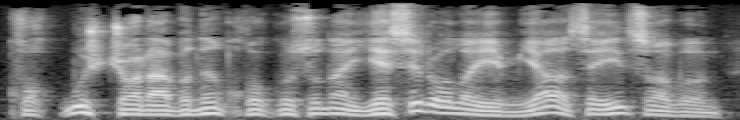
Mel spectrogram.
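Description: A man's voice: on the low side, lively intonation, normal speed, fairly bright tone. A man reading a story voices a wounded, hardy man who soothes his wife in florid, tender words. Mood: tender soothing.

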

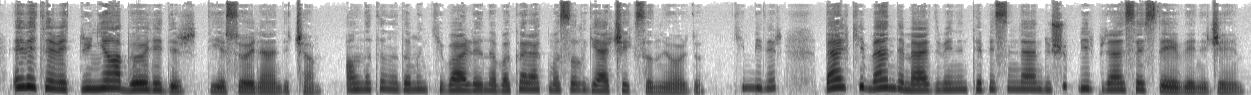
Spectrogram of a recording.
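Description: Woman storybook narrator, animated delivery, mellow warm voice, dry close sound. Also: on the high side, dry recording. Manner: expressive, animated fairy-tale telling. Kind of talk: storybook reading.

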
